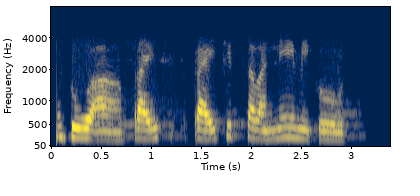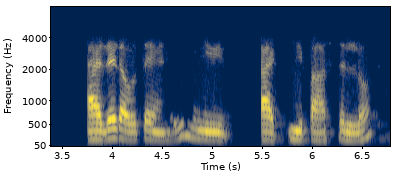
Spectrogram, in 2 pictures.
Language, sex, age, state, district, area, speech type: Telugu, female, 45-60, Andhra Pradesh, N T Rama Rao, rural, conversation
